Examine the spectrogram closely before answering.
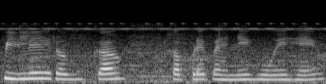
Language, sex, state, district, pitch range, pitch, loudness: Hindi, female, Madhya Pradesh, Dhar, 225-250 Hz, 235 Hz, -17 LUFS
